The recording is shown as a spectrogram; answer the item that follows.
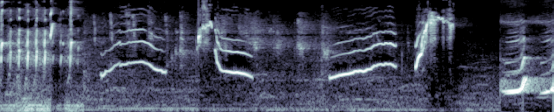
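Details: Different monkeys giving weird sounds: clear whistled calls, some arching up and down, others sweeping sharply downward, repeated about once a second, with a shrill squeal at the end over faint low background hum.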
